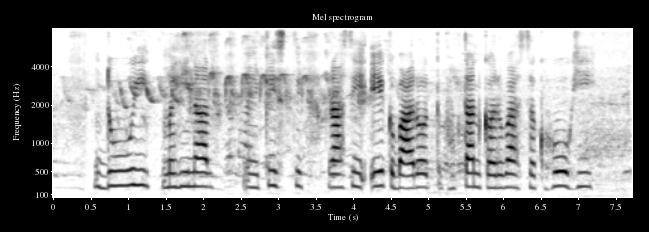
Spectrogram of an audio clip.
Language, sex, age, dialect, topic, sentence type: Magahi, female, 56-60, Northeastern/Surjapuri, banking, question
